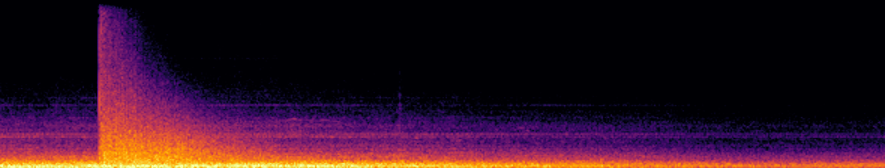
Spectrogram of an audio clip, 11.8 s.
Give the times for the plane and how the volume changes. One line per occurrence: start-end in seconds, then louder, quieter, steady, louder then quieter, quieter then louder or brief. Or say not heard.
0.0-11.7 quieter.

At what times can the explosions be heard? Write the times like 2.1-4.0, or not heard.
1.3-3.7.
